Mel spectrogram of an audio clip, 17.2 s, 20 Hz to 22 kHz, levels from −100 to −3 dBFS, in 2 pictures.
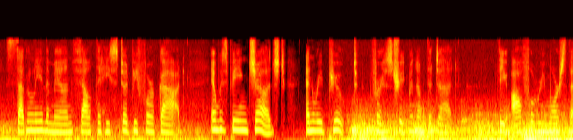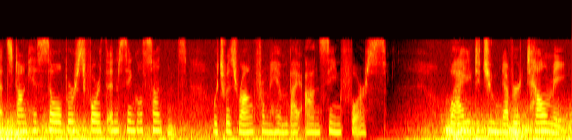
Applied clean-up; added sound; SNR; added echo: none; Thunder / Rain; -2 dB; none.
